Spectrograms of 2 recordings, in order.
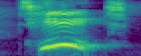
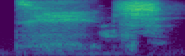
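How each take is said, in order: First: The word is said loudly and forcefully. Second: The word is said softly and gently.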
